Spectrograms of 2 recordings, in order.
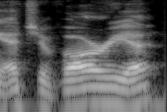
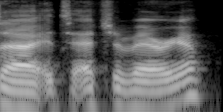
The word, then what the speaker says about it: Echeverria: And Brian corrected my pronunciation. I've been saying Echevarria. Now I know it's Echeverria.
